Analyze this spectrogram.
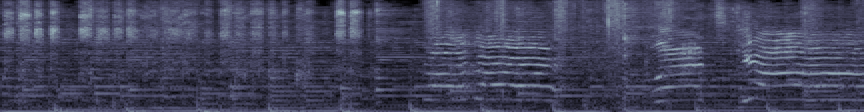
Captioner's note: shouting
